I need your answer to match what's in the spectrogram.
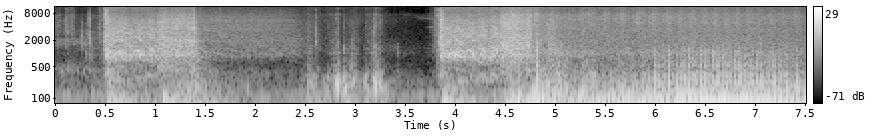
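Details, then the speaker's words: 1984 Dodge W150 V8 with exhaust hooked up, after finishing work: brief cranking, fires right up into a deep, steady even rumble, no knocks or ticks; normal running. "tell you what Ben wanted to fire it up and show you guys what it sounds like with the exhaust hooked up so let's do it fires right up"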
